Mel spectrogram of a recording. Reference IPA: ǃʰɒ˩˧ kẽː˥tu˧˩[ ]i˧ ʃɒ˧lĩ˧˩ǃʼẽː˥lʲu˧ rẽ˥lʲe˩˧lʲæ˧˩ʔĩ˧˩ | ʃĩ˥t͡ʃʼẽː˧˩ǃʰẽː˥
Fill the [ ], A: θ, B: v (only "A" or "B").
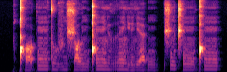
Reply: B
